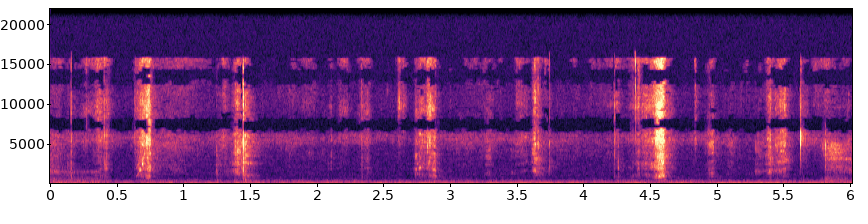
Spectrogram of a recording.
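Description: Near silence broken by faint, scattered clicks and rustles of trading cards being flipped through by hand.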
